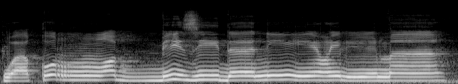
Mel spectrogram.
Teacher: huruf lamnya tidak lagi kita baca yang kita baca adalah huruf ro yang ditasdid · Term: idgham mutaqoribain, Idgham mutaqaribain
